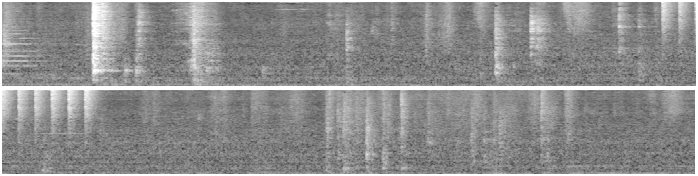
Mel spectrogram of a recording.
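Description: Cookware clatter: pots and utensils knocking. The loudest is a metallic clank about a second in that rings briefly. Further knocks and clinks follow, with a quick run of about a dozen ticks in the middle.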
